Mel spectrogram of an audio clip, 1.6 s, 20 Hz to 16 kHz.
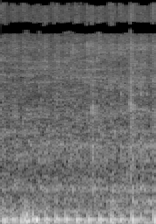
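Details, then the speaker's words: Yamaha Nouvo scooter bored up to 148cc, with a part changed to size 20. It now starts faster and idles with a soft, even, low thump, with no knocks or rattles. Before, it died as soon as it was throttled; now it runs normally. "Oke guys, barusan udah dicoba dan alhamdulillah lebih cepat nyalanya, dan sekarang udah normal. Tadi digas langsung semuanya mati aja. Suaranya adem guys."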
